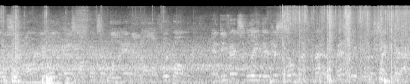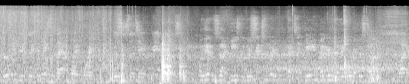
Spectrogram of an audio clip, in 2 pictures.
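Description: A cardboard box slides and taps on a table.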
